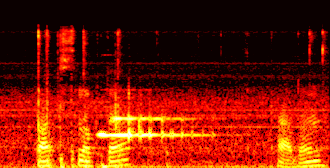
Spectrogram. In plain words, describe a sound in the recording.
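A computer alert chime sounds once.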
